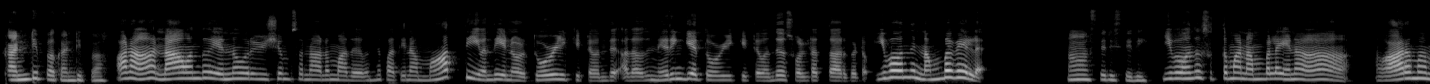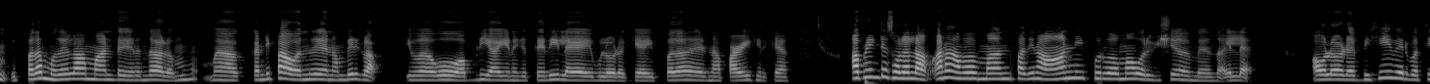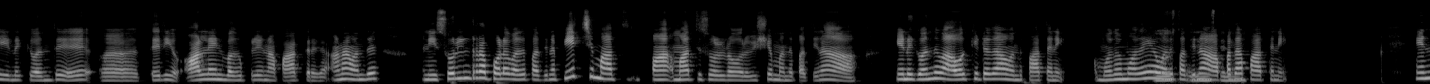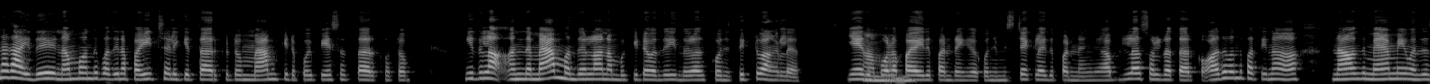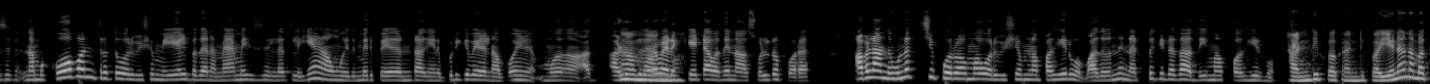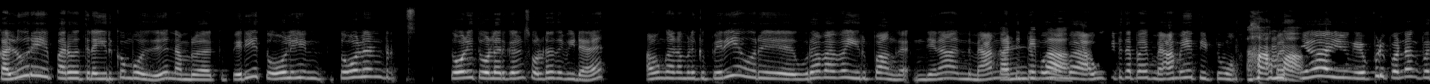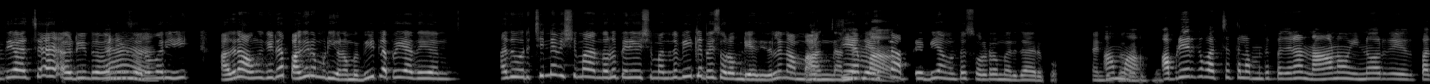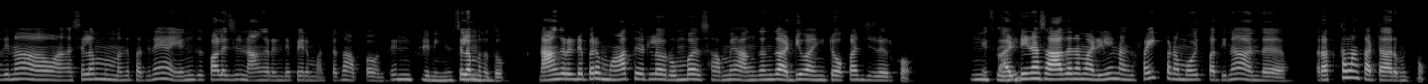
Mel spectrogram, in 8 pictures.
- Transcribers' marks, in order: in English: "பிஹேவியர்"; tapping; in English: "மிஸ்டேக்கலாம்"; other noise; tsk; laughing while speaking: "பத்தியா, இவுங்க எப்படி பண்ணாங்க! பத்தியா, ச்ச அப்டின்ற மாரி, நீங்க சொன்ன மாரி"; laughing while speaking: "ஆமா"; tsk; "உக்காந்த்துட்டு" said as "உக்காஞ்சுன்னு"; in English: "ஃபைட்"
- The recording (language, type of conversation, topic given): Tamil, podcast, ஒரு நட்பில் ஏற்பட்ட பிரச்சனையை நீங்கள் எவ்வாறு கையாள்ந்தீர்கள்?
